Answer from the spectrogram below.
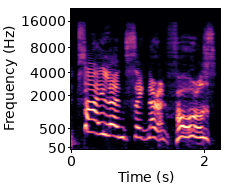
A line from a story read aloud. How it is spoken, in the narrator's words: shouted Blackheart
